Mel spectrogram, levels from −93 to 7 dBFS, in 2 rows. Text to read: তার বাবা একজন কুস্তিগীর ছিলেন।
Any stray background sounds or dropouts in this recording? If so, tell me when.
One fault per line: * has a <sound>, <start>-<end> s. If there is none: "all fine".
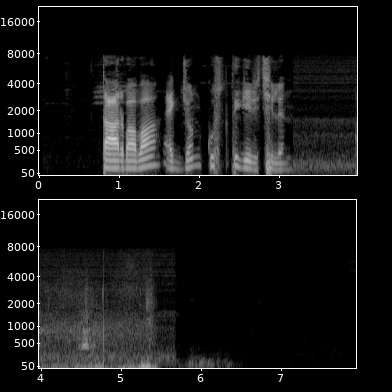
* has a bark, 3.9-5.5 s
